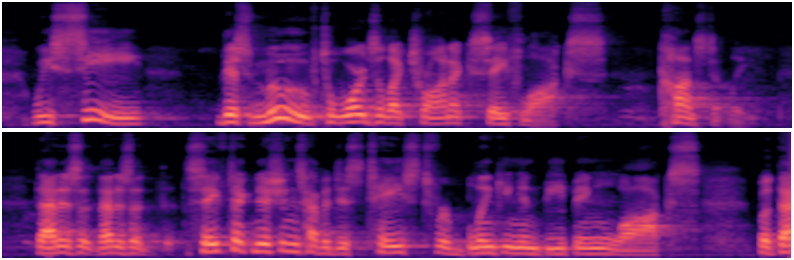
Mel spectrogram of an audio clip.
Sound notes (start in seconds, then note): none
